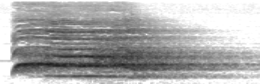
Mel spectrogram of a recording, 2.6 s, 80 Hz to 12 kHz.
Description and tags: Scream2 Hissy
Out of the series of some weird screams made in the basement of the Utrecht School of The Arts, Hilversum, Netherlands. Made with Rode NT4 Stereo Mic + Zoom H4.
anger, darkness, disturbing, fear, funny, pain, painfull, scream, screaming, yell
